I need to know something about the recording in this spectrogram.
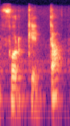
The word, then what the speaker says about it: forchetta: sila bossi ed il wave che che venier forchetta forchetta per lui alla scheda scheda final eight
